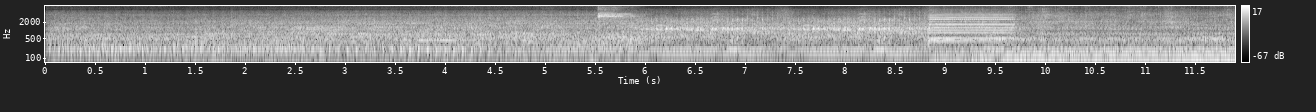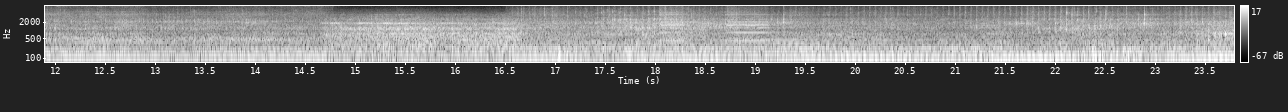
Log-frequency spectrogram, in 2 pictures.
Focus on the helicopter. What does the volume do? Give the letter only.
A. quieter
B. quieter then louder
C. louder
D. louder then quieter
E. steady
E.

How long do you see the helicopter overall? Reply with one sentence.
The helicopter can be heard for 24 seconds in total.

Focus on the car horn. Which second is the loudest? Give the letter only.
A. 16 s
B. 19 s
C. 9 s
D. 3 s
C.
